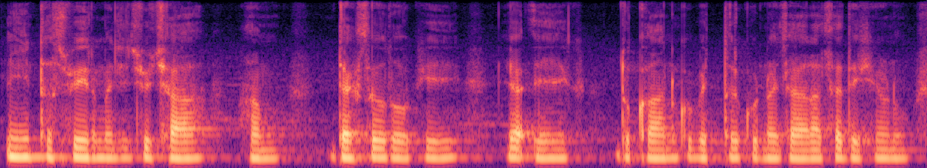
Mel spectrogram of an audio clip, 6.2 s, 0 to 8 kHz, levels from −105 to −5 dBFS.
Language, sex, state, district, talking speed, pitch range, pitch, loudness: Hindi, male, Uttarakhand, Tehri Garhwal, 175 wpm, 115-120 Hz, 115 Hz, -21 LUFS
